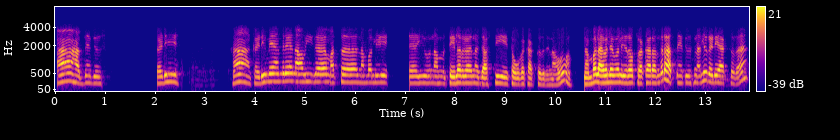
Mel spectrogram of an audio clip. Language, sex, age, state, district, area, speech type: Kannada, female, 30-45, Karnataka, Gulbarga, urban, conversation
